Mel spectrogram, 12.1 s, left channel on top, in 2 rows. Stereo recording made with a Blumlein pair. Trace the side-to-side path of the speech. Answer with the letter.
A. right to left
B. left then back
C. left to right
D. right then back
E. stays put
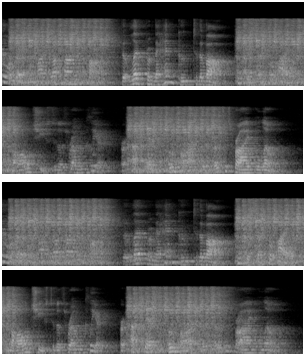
D.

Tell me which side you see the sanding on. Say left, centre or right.
right.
